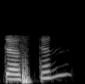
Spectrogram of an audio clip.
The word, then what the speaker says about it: Dustin: My name is Dustin.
